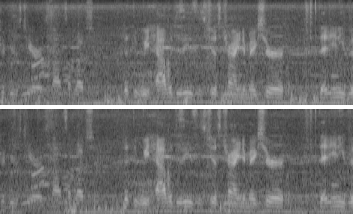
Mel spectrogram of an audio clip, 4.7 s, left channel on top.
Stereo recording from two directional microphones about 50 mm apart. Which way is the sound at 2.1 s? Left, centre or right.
Centre.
